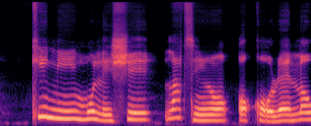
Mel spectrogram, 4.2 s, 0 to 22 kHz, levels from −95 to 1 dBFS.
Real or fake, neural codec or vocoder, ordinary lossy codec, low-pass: fake; autoencoder, 48 kHz, 32 numbers a frame, DAC-VAE, trained on Japanese speech; none; none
